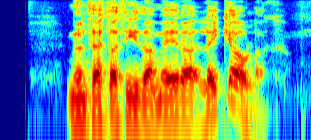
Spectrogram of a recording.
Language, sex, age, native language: Icelandic, male, 60-69, Icelandic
